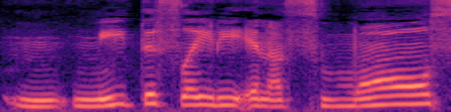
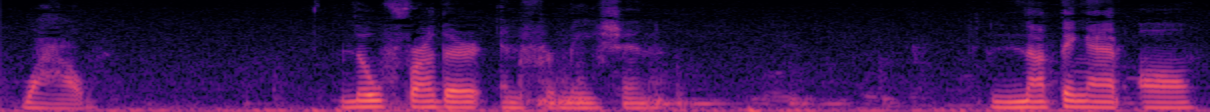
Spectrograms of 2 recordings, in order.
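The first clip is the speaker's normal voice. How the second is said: much softer, deflated disbelief; stunned hush; 3 semitones lower, 11 dB quieter than usual. Retold or imitated. After the call, quietly stunned by the airline's non-answer. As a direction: let it sink in, barely above a murmur.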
